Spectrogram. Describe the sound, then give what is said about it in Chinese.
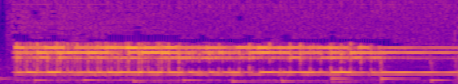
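A telephone rings with a kidnapper's awaited call, a steady, rapidly trilling electronic tone, bright and fairly high-pitched, sounding continuously for a couple of seconds with no voices. “电话终于来了。”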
